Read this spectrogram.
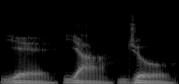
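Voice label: "yeyajo", concatenated syllables; Affixing experiment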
